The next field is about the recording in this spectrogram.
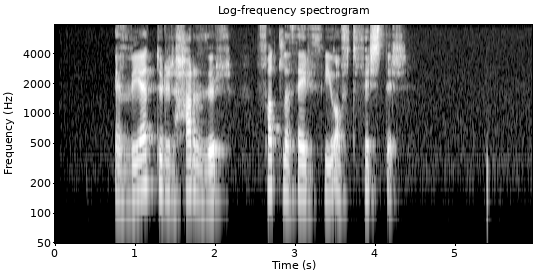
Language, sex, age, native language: Icelandic, male, 20-29, Icelandic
